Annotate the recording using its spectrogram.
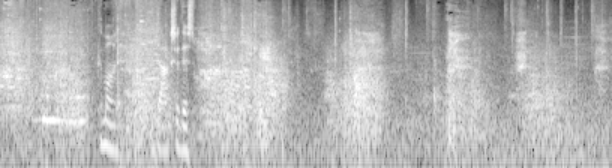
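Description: A metal roller shutter rattles as it is hauled up.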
